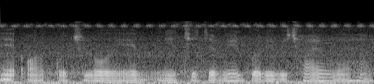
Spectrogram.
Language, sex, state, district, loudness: Hindi, female, Uttar Pradesh, Muzaffarnagar, -16 LUFS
